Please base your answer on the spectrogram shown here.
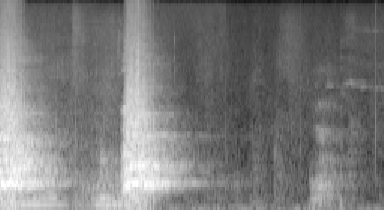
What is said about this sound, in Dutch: Het is nu niet het juiste moment om te blaffen, maar bon, het is natuurlijk gedrag op dit moment.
